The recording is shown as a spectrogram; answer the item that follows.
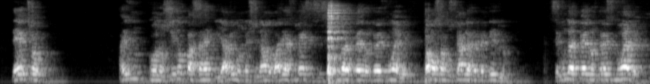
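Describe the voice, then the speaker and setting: Audible room echo surrounds the speech. A man delivers it at a fairly quick pace. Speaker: pastor. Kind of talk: sermon. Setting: church. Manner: animated.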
